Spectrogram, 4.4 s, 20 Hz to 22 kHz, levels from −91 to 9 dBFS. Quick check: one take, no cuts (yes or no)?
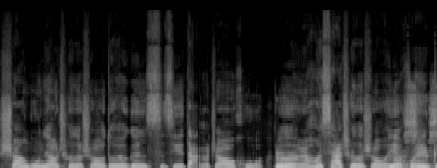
no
